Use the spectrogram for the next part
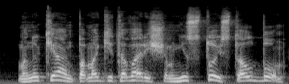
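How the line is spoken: Groaning. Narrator (Russian): застонал майор

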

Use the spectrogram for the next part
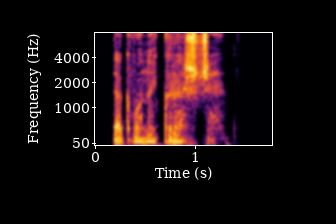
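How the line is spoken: Whispered. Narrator (Ukrainian): шепотів

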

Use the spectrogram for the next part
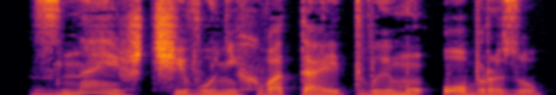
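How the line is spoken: Impatient growl. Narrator (Russian): прорычала, теряя терпение

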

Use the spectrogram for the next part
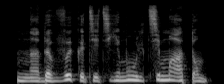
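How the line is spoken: Grumbling. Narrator (Russian): проворчала Лиза

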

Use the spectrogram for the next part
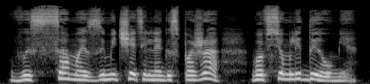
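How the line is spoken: Rapturous breathless exclamation. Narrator (Russian): восторженно выдохнул

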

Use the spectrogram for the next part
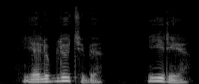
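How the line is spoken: Quiet. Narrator (Russian): тихо произнес он

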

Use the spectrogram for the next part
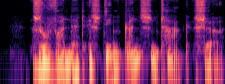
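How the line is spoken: Whispered. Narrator (German): flüsterte Poole

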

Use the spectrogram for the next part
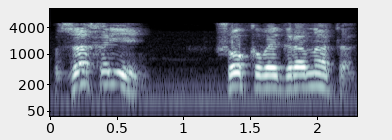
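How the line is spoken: Barked shout. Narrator (Russian): гаркнул Скай

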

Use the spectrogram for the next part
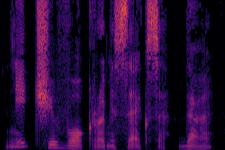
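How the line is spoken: Mocking mutter. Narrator (Russian): с насмешкой пробормотал барон

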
